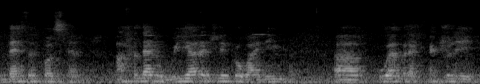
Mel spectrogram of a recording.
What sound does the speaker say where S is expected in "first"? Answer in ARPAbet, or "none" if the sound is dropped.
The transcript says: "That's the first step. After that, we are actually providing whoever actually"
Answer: none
